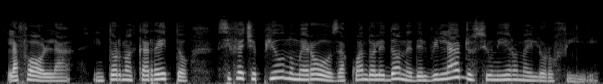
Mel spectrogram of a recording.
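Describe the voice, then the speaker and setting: A woman reading a novel aloud in a calm, measured storytelling manner. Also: mid-range voice, no room sound, lo-fi sound. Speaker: audiobook reader.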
